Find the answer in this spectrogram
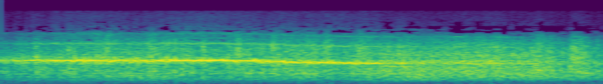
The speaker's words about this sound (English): The train roared on into the night.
